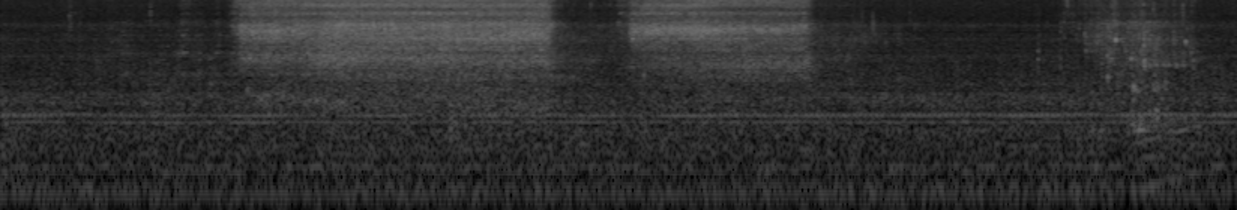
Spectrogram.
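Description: Water for brown rice runs into a saucepan in two hissing bursts of a few seconds each, separated by a short pause, fairly faint and close.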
